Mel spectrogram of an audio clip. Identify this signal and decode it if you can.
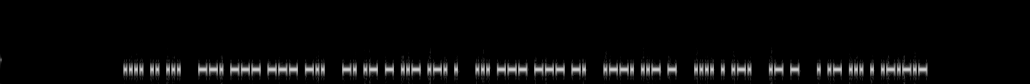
Morse code, heard as a keyed tone, about 42 wpm, 700 Hz. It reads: HIS GOOD NATURE SOON PUT HER AT EASE.
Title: Sentences from Top 1000 Words - Review Part 1 - 45wpm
